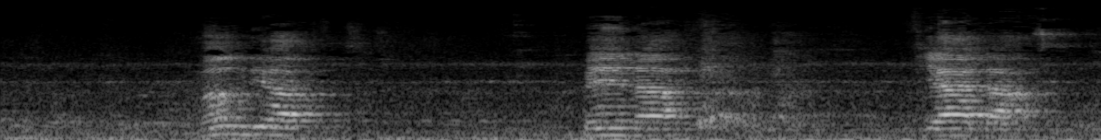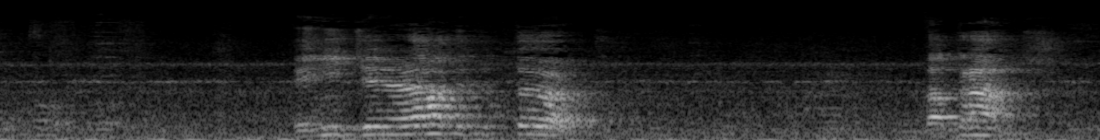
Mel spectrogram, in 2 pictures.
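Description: A middle-aged man speaks formally into a microphone, heard through loudspeakers.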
